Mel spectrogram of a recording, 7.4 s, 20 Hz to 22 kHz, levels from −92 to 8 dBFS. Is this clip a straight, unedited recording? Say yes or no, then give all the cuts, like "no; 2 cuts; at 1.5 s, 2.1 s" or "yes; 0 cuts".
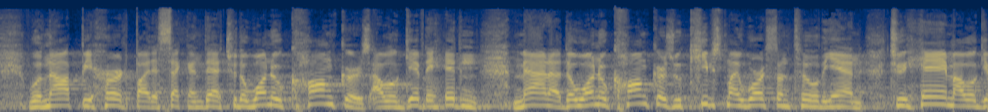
no; 1 cut; at 3.2 s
